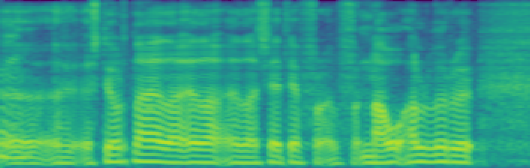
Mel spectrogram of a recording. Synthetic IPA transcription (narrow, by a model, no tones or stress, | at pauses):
st̪jowɾt̪naɛðaɛðaʔɛ̰ðasɛːt̪jafnaːwa̰lvɛɾʏ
